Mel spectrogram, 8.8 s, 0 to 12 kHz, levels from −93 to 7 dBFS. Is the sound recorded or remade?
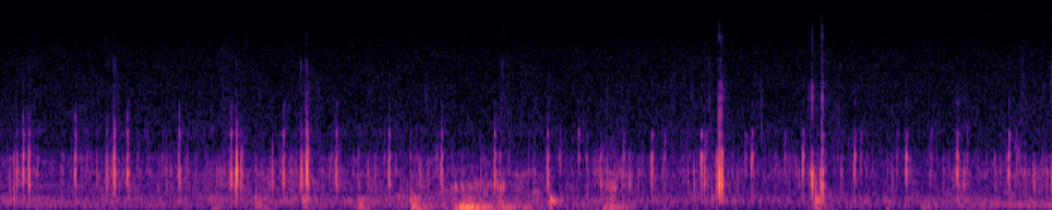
remade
